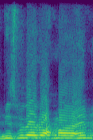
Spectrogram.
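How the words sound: It is recited quickly and carelessly. The phrase is treated as unimportant. The speaker calls it wrong. "এমন দ্রুতভাবে পড়ছে এবং অবহেলার সহিত পড়ছে"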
